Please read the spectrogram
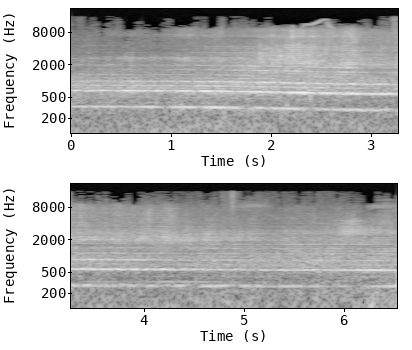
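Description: A steady engine drone whose pitch sinks slowly, over a low rumbling hiss.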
